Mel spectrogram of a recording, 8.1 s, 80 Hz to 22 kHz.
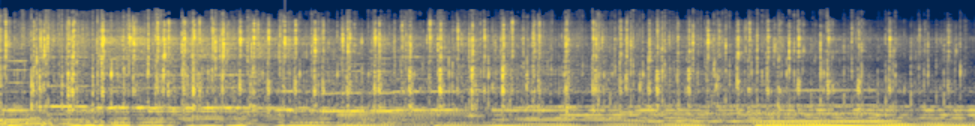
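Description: Violin and Korg Pa700 keyboard playing slow music with held notes, while a small audience claps.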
